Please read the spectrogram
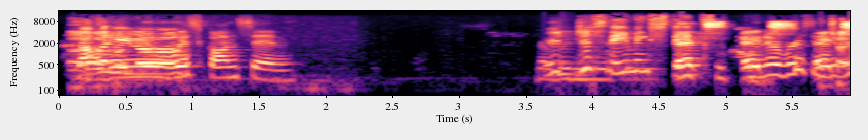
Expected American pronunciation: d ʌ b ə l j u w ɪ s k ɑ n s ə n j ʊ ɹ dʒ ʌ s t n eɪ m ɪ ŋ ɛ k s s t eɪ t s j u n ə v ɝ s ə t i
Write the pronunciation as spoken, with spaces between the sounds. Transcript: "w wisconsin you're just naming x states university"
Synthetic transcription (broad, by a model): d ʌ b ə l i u w ɪ s k ɑ n s ə n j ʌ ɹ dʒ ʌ s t n eɪ m ɪ ŋ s s t eɪ t s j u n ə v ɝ s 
